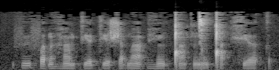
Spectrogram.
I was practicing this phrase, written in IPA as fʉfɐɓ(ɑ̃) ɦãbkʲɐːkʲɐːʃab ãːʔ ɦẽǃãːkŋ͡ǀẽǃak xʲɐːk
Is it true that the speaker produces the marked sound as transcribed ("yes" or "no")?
no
